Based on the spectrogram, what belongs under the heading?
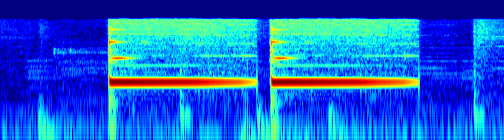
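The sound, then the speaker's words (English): A telephone rings twice, each a loud, steady electronic tone lasting under a second with a brief pause between. No one speaks. “Oh, now I gotta listen to ringing.”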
